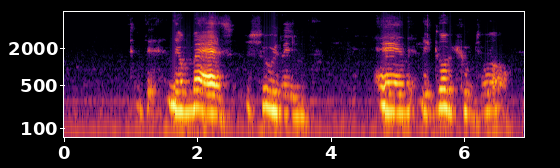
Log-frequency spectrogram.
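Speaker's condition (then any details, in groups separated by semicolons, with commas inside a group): Cerebral palsy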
